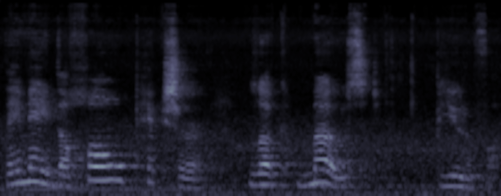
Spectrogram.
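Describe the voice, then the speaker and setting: A woman pastor reading a children's story aloud in an expressive, measured storytelling manner. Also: medium pitch. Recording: roomy echo, distant mic, faint noise.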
